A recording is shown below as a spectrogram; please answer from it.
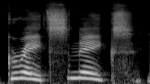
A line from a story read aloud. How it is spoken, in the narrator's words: yelled Alfred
